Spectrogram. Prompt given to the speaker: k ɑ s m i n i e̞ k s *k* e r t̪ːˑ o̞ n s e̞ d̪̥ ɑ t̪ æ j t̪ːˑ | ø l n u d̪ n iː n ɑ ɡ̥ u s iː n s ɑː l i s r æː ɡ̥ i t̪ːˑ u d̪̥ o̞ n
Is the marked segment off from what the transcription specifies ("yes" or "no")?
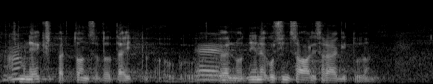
yes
